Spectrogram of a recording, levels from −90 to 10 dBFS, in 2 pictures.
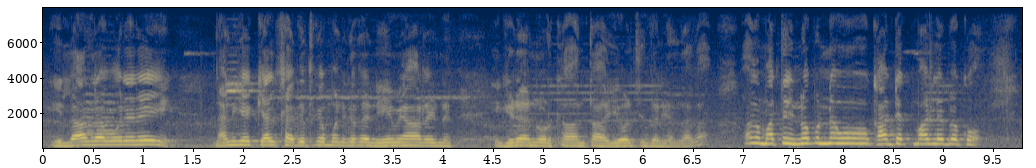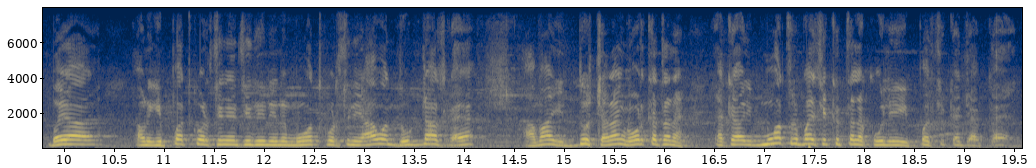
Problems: background sounds at intervals, background conversations at intervals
